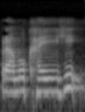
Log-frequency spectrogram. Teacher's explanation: Tha and kha are mahapranaha. Visarga changes to repha.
